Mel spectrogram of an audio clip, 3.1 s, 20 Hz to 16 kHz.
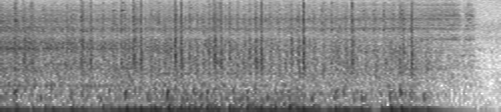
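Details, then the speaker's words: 1964 Chevy Biscayne parked 30+ years, after fixing points to restore spark, run on brake cleaner: fires with a quick, steady beat just over idle with a touch of throttle for a few seconds before dying. "See if we can give her a touch of throttle. There, that should be just a little over a idle, really. Yeehaw!"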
